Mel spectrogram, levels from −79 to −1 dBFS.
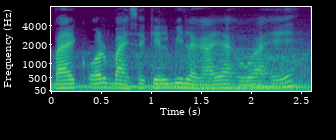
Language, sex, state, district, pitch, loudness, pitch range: Hindi, male, Arunachal Pradesh, Lower Dibang Valley, 140 Hz, -18 LUFS, 130-150 Hz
